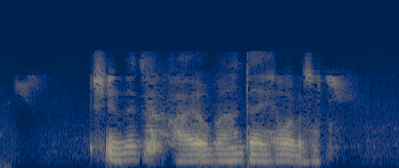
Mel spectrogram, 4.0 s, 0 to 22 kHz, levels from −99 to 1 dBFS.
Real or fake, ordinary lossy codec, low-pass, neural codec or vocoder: fake; AAC, 24 kbps; 7.2 kHz; codec, 16 kHz, 1 kbps, X-Codec, HuBERT features, trained on balanced general audio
